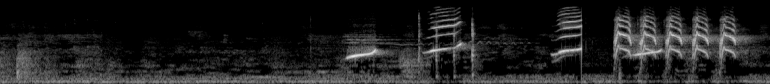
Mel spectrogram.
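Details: Parrot giving rising whistles after a quiet start, then a quick run of five squawking notes, with a low hum throughout.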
